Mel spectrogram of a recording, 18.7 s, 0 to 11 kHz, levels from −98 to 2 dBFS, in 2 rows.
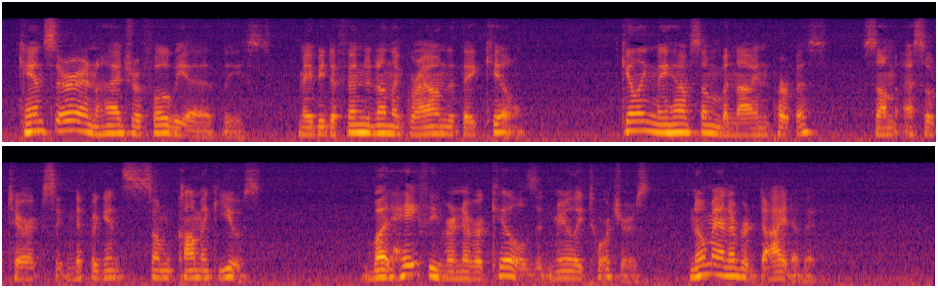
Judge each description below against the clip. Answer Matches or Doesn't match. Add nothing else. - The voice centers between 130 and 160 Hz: Matches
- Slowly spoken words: Matches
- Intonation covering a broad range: Doesn't match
